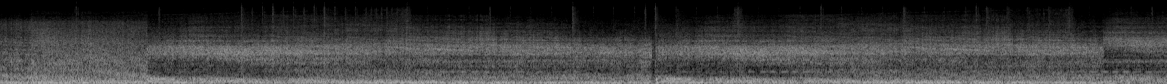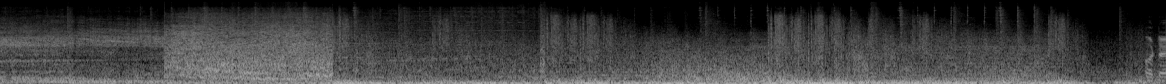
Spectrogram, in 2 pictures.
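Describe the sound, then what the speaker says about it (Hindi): Cluster bomb explosions in a war setting, a dense, continuous roar of blasts and rumbling booms filling the whole stretch, loud and sustained with no speech. "क्लस्टर बम एक दूसरे से 5 मीटर की दूरी पर गिरता है और जोरदार विस्फोट होता है।"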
